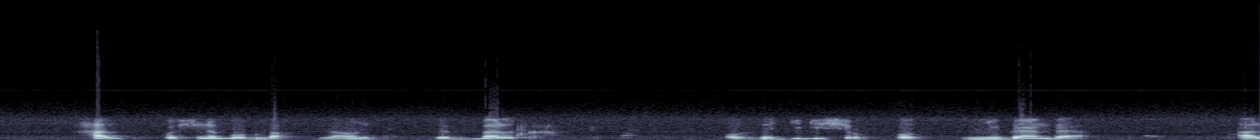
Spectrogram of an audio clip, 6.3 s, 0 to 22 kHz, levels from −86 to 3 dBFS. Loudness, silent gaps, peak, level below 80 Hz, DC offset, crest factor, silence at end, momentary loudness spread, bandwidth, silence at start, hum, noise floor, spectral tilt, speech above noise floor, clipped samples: -22 LUFS; none; 0 dBFS; -64 dBFS; under 0.1%; 22 dB; 0 s; 8 LU; 5.6 kHz; 0.4 s; none; -52 dBFS; -8 dB/octave; 31 dB; under 0.1%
